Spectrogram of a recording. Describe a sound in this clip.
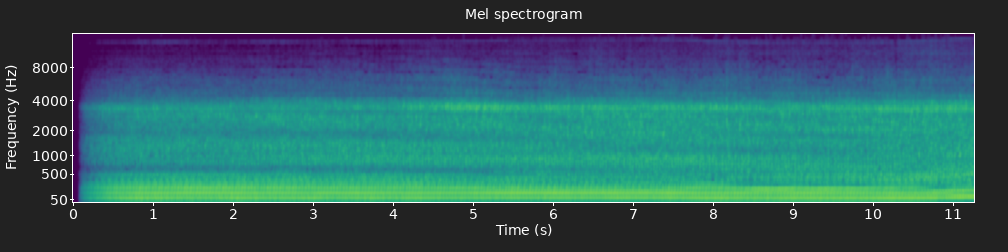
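Truck tyres grind over loose dirt.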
